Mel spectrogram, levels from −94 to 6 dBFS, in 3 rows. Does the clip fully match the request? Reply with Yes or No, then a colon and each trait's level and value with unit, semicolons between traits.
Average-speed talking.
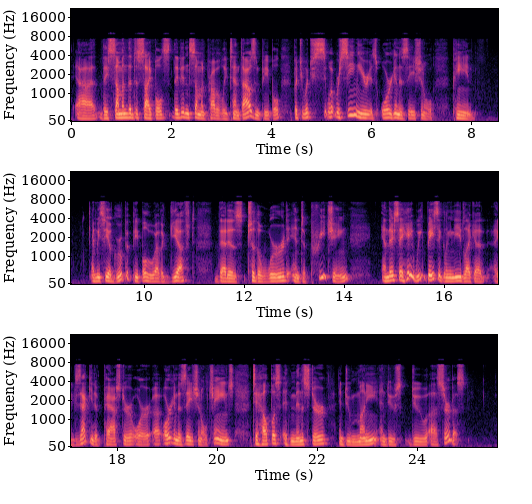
Yes: average, 155 wpm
